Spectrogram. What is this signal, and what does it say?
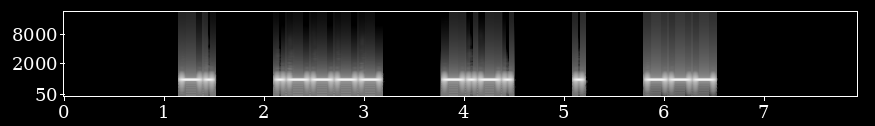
Morse code, heard as a keyed tone, about 20 wpm, spaced as for 10 wpm, 700 Hz. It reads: N1CEO
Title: 102 Lesson 17g - Letter u - Call Signs 20wpm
